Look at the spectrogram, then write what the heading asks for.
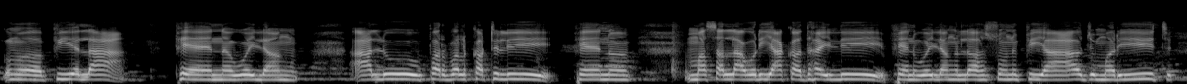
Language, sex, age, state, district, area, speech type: Maithili, female, 60+, Bihar, Muzaffarpur, rural, spontaneous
